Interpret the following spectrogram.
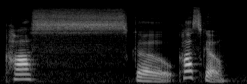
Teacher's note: You have an S, T, and a K consonant sound. That T often is dropped, Costco. And that's how you pronounce it. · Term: rule of three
